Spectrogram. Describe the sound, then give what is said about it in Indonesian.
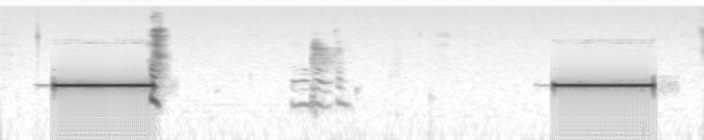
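Ringback tone of an outgoing telephone call: two steady, mid-pitched tones, each lasting about a second and set roughly four seconds apart, with a brief faint murmur of voice between them. “tanya-tanya ustazah ditelepon dulu ya guys”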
